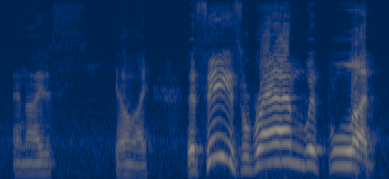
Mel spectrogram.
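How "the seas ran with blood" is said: high, loud, slow douchebag voice. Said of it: "So I come in big".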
